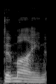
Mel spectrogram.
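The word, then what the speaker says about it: demesne: yeah no apparently it's it's pronounced demine and I've been saying it demen all these years literally years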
